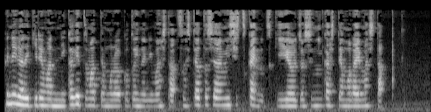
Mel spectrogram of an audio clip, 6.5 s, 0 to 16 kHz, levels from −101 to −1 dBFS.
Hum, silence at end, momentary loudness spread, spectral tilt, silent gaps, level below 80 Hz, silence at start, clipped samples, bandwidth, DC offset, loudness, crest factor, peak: none; 0.7 s; 12 LU; -2.5 dB/octave; none; -60 dBFS; 0.1 s; under 0.1%; 11.5 kHz; under 0.1%; -23 LUFS; 20 dB; -4 dBFS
